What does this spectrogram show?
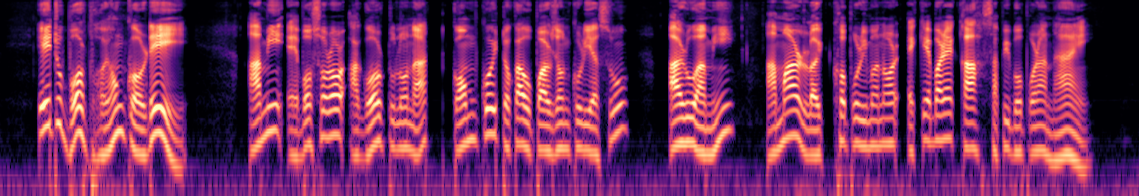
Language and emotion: Assamese, disgusted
